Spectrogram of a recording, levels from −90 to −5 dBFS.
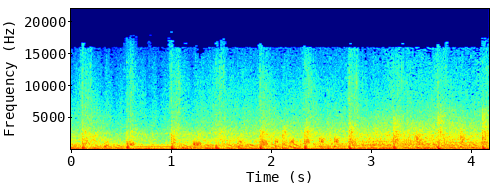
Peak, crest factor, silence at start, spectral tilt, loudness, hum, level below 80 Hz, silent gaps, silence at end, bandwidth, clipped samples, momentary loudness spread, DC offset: -6 dBFS; 12 dB; 0 s; -5.5 dB/octave; -19 LUFS; none; -28 dBFS; none; 0 s; 17.5 kHz; under 0.1%; 3 LU; under 0.1%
